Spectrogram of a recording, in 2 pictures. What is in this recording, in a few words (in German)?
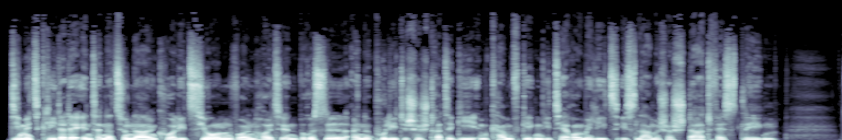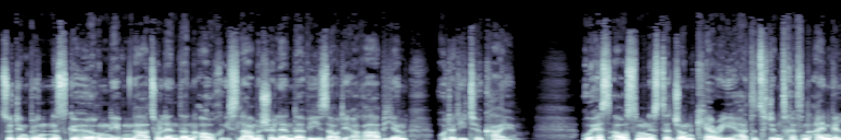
Nachrichten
